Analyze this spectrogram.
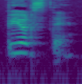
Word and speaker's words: Bürste: Burste. And remember, you don't pronounce the R as R but more like R.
